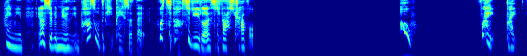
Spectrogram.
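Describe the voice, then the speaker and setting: A woman's voice: on the low side, very animated, fairly quick, long pauses, fairly bright tone, no echo, studio quality, exaggerated voice. A woman playing a nervous, eager researcher in an ASMR roleplay, rambling in a flustered, apologetic way. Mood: impressed, flustered. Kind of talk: ASMR roleplay audio drama.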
